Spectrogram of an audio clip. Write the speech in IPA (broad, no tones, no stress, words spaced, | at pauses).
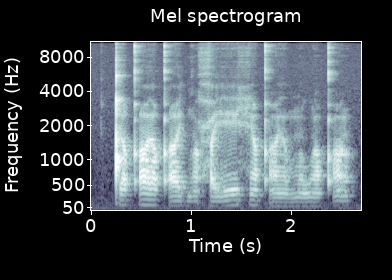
ǃɨqʼɜːqʼeːɡõ ħeː hẽqʼẽːɐ̯mõ wõqʼõ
